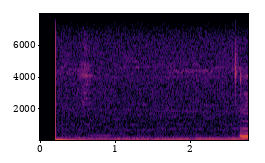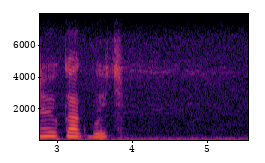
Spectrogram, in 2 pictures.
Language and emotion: Russian, sad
